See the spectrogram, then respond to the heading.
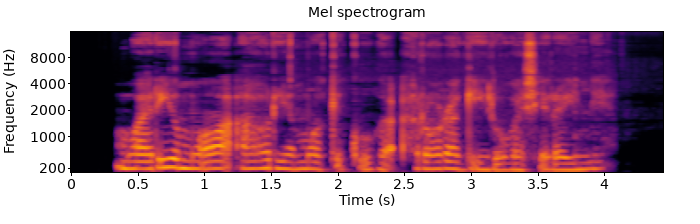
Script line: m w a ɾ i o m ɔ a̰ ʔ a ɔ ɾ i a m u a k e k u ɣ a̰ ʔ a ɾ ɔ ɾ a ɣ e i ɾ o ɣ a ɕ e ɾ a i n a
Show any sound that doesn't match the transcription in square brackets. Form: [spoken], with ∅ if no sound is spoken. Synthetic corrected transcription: m w a ɾ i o m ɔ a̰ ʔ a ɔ ɾ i a m [w] a k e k u ɣ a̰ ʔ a ɾ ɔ ɾ a ɣ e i ɾ o ɣ a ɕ e ɾ a i n [e]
